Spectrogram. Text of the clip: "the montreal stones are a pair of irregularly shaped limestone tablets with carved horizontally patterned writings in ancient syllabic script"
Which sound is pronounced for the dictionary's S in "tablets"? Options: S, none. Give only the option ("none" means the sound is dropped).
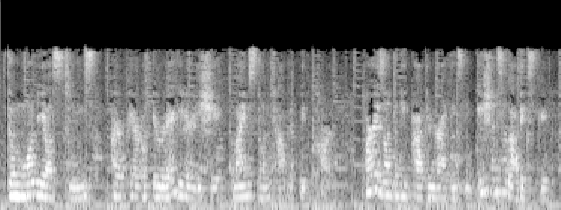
none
